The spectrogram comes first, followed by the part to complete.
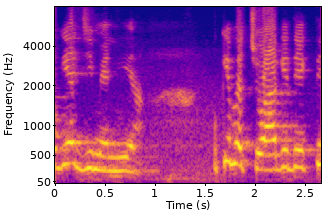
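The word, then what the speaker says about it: Ximenia: जिमेनिया।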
